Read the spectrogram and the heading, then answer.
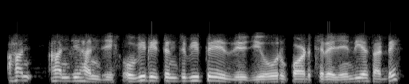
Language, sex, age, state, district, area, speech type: Punjabi, male, 18-30, Punjab, Fatehgarh Sahib, rural, conversation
